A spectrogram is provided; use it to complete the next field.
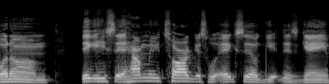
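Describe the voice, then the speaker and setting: A man with an American accent talks at a fairly quick pace with ordinary pitch variation. The recording is very clean, with a silent background. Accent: slight country. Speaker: sports podcast host. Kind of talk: casual sports talk show.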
